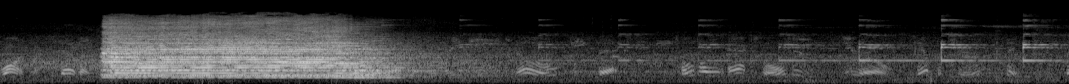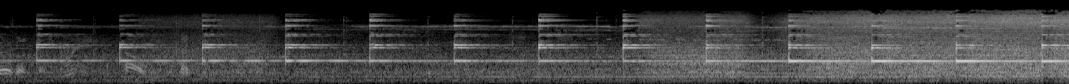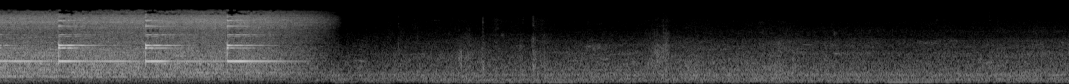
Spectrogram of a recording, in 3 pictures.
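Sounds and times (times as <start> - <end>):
train rushing on rails: 0.0 - 32.0
warning bell clanging: 4.5 - 24.2.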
